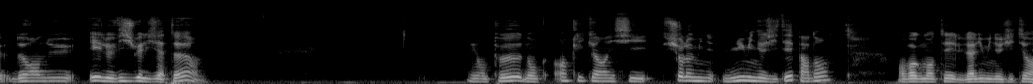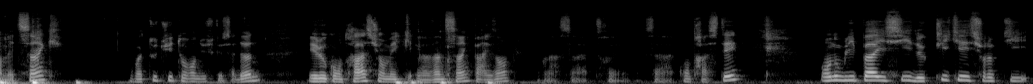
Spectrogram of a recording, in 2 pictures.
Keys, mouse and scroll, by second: 4.1-7.6 middle drag, 4.1-7.6 scroll up 1, 7.6 click, 10.2 KP_5, 10.6 KP_Enter, 13.0 click, 14.2 KP_2, 14.4 KP_5, 14.7 KP_Enter, 15.9-16.2 scroll up 2, 16.3-18.0 scroll down 2, 18.0 middle click.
